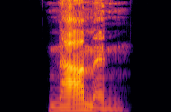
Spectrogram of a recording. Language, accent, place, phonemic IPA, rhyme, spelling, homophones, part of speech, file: German, Germany, Berlin, /ˈnaːmən/, -aːmən, Namen, nahmen, noun / proper noun, De-Namen.ogg
- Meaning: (noun) 1. alternative form of Name 2. inflection of Name: dative/accusative singular 3. inflection of Name: all-case plural; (proper noun) Namur, a city in southern Belgium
